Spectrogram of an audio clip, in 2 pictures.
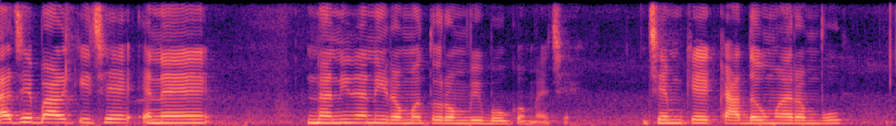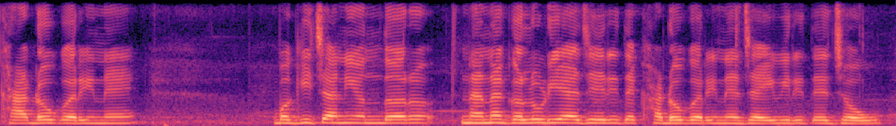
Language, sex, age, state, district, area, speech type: Gujarati, female, 30-45, Gujarat, Surat, urban, spontaneous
